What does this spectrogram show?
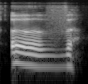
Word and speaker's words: of: be the weirdest thing it's o f but it sounds like u v and most of the time we drop the v sound and it just sounds like uh so of of and then when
